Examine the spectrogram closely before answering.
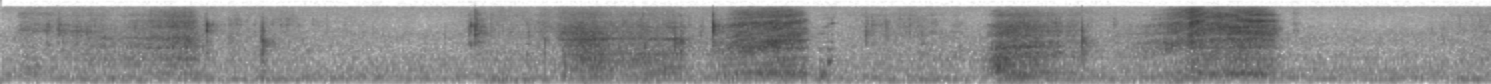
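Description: Forceful breaths in and out during tricep cable pushdown reps: short noisy puffs in two pairs, a little under a second apart within each pair, over a faint steady hum.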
